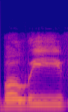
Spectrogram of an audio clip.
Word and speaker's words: Bleav: It's called Believe in Lions, and that's spelled BLEAV on the Believe Podcasting Network with both myself and Lions legendary safety Benny Blades.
